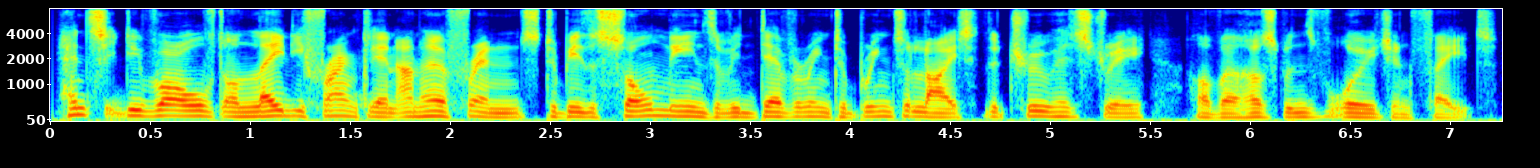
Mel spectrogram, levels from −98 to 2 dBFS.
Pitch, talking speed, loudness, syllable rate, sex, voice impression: 125 Hz, 240 wpm, -18 LUFS, 6.0 syllables/s, male, very masculine, adult-like, slightly thick, tensed, slightly powerful, slightly bright, very hard, clear, fluent, slightly raspy, cool, slightly intellectual, refreshing, very sincere, slightly calm, friendly, reassuring, slightly unique, elegant, kind, slightly modest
